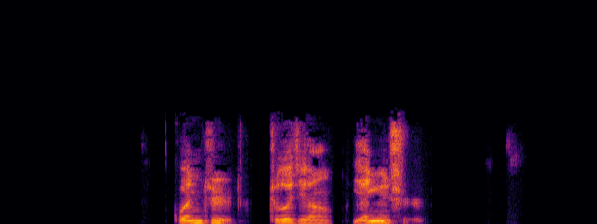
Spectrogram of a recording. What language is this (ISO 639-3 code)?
zho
